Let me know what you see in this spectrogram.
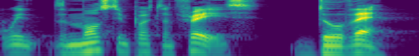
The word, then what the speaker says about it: dov'è: So remember to put the stress on the last part of the word. So it's dove.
